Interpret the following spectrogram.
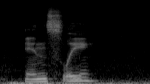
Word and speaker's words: Inslee: it's not alright governor jay Inslee in in in Slee i NSL Inslee Inslee thank you I know how to pronounce names Washington governor he announces he's gonna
